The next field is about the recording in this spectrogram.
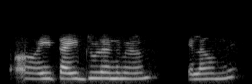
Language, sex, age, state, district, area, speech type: Telugu, female, 18-30, Telangana, Nizamabad, rural, conversation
